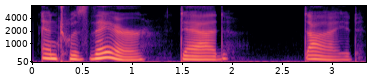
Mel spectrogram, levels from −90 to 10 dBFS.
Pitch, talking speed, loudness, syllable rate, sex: 190 Hz, 70 wpm, -17 LUFS, 2.6 syllables/s, female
